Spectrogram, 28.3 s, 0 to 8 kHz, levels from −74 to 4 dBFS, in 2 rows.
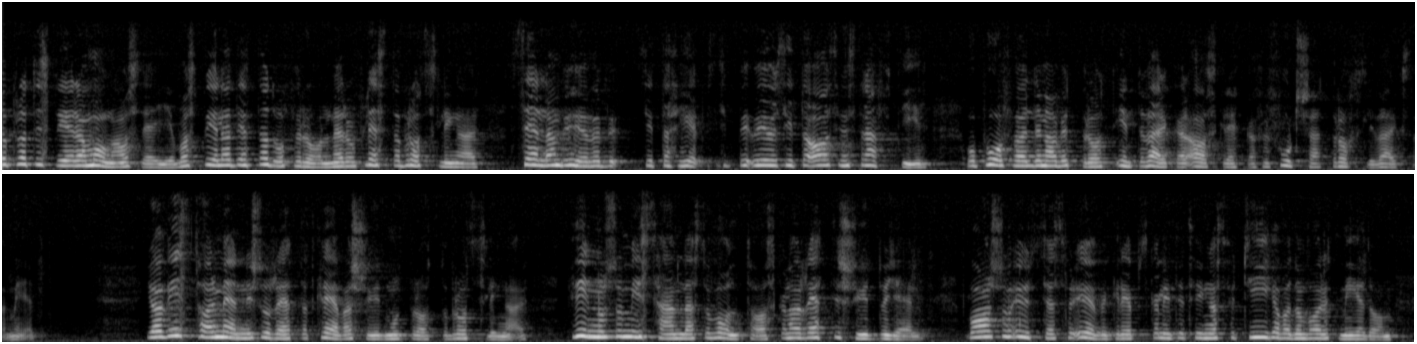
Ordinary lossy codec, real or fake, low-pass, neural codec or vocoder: none; real; 7.2 kHz; none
